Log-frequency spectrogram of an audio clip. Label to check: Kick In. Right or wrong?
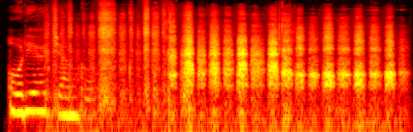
Wrong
